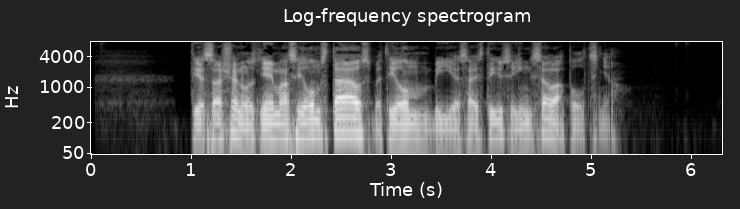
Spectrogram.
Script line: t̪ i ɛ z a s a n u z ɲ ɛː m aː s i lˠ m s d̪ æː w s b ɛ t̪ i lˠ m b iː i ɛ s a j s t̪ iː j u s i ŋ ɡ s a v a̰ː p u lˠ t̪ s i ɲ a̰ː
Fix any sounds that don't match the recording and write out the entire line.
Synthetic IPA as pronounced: t̪ i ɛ s a ʃ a n u z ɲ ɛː m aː s i lˠ m s t̪ æː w s b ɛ t̪ i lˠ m b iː i ɛ s a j s t̪ iː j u s i ŋ ɡ s a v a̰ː p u lˠ t̪ s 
